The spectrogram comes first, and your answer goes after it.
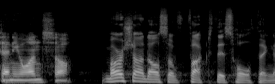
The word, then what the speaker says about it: Marchand: Marchand also fucked this whole thing up because initially he came into the league, he was Marchand, and then he said it was Marchand, and then he went back and forth, and there was like a real snip, snap thing.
